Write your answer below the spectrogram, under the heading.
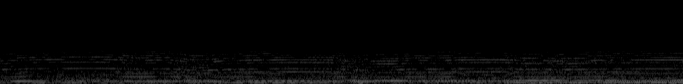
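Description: Faint small engine running in the distance, its pitch dipping and rising every second or two, over a low steady hum.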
